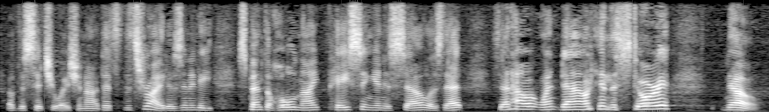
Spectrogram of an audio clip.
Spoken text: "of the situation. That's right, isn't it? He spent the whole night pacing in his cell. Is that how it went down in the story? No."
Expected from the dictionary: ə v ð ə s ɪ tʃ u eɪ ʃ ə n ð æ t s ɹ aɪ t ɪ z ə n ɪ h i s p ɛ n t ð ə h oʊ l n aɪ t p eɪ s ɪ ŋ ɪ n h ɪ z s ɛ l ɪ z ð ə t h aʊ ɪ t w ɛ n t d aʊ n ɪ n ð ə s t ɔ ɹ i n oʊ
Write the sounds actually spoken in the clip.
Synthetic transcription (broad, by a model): ə v ð ə s ɪ tʃ u eɪ ʃ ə n ð æ t s ɹ aɪ t ɪ z ə n ɪ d i s p ɛ n ð ə h oʊ l n aɪ t p eɪ s ɪ ŋ ɪ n ɪ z s ɛ l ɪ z ð ə t h aʊ ɪ t w ɛ n d aʊ n ɪ n ð ə s t ɔ ɹ i n oʊ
